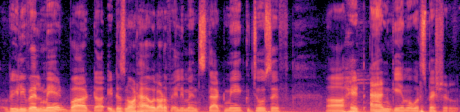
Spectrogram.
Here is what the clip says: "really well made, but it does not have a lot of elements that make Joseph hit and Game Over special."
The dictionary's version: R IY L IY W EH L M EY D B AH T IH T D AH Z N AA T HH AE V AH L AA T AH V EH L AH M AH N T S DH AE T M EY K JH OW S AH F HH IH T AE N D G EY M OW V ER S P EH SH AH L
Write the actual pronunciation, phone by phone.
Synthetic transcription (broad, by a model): R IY L IY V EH L M EY D B AH T IH T D AH Z N AA T HH AE V AH L AA T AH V EH L AH M AH N T S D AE T M EY K JH OW S AH F HH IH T AE N D G EY M OW V ER S P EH SH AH L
